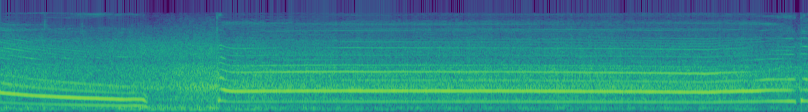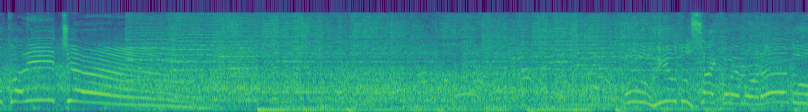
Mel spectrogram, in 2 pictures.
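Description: A Brazilian TV football commentator's drawn-out goal cry: the voice glides down, holds one long high note for about five seconds, then falls away. Excited commentary follows over steady stadium crowd noise.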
